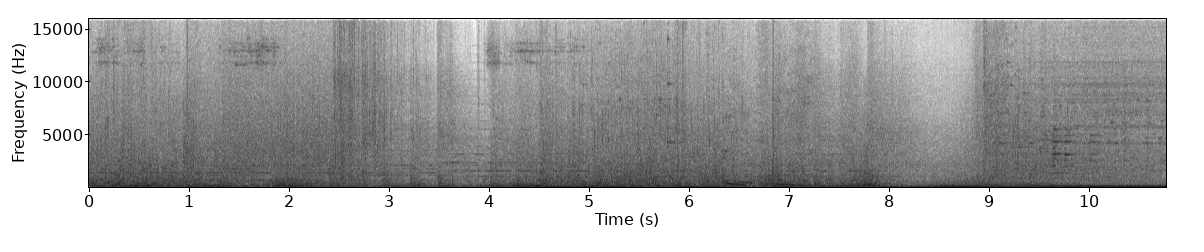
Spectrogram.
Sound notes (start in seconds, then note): 6.3 grunting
